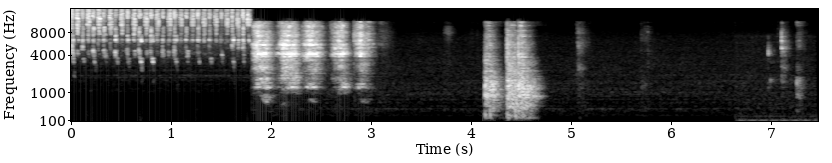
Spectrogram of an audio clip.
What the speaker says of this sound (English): I'm just going to use a half round file to chamfer the ends of both reins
